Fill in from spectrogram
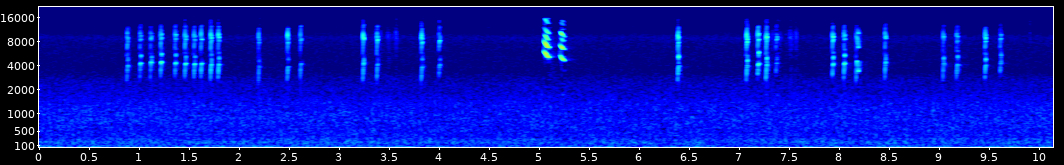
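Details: European goldfinch recording used as a bird lure: thin, very high chirps and ticks in quick little bursts, separated by short quiet gaps, over a faint steady background hiss.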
